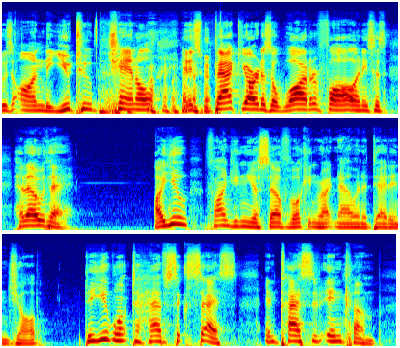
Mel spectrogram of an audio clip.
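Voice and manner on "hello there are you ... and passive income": put-on British accent, put on. Imitating a typical guy from YouTube success videos, in a British accent. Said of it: "a guy with a British accent".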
